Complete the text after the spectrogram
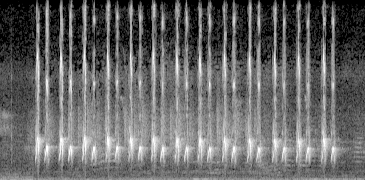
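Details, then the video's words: Yellow-bellied prinia song, used as a master recording meant to provoke other birds: a rapid, steady run of about sixteen sharp, high chirping notes, roughly three per second, over a low background rumble. "masteran burung prenjak lumut bikin emosi burung yang dengar"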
